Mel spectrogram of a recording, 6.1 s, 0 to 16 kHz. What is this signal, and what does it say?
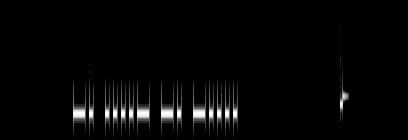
Morse code, heard as a keyed tone, about 20 wpm, 700 Hz. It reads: N4N6
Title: Common Cut Numbers - 4-Digit 20wpm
